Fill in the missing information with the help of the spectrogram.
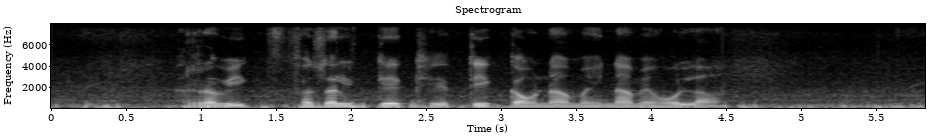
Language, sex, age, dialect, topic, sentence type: Bhojpuri, male, 18-24, Southern / Standard, agriculture, question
